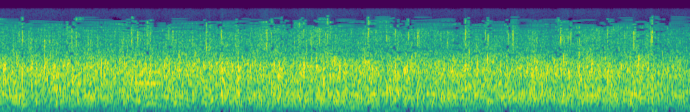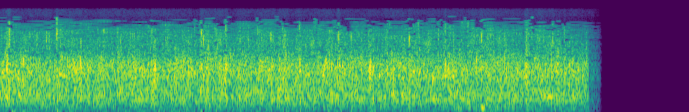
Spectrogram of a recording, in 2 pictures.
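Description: A large audience applauding, steady dense clapping that cuts off abruptly near the end.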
